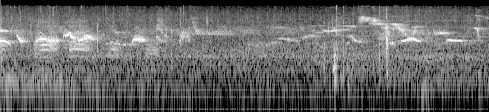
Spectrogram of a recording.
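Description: Birds calling outdoors: a quick run of short chirps in the first two seconds, then more whistled, gliding chirps about four to five seconds in.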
